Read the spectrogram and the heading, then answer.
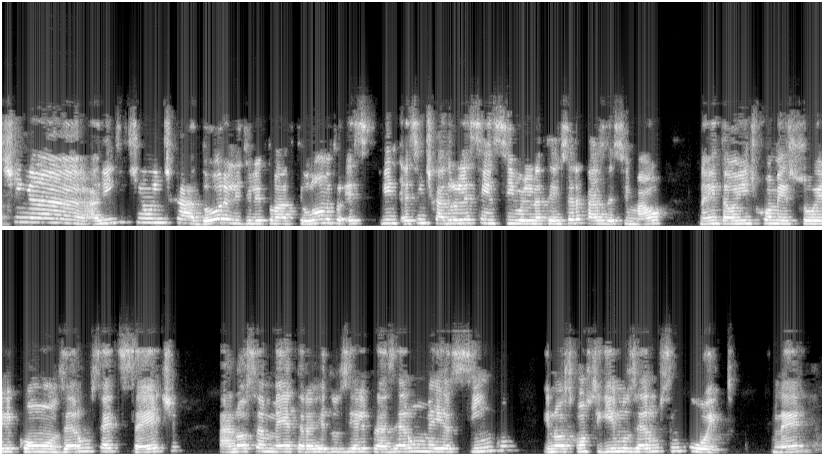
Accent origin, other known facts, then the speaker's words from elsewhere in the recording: Belo Horizonte, Minas Gerais, Brazil; moved away as an adult; now in Goiás, Brazil; Sou de BH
